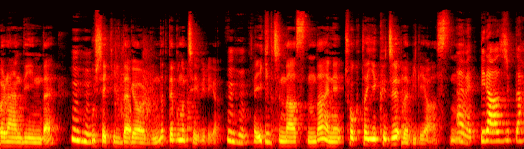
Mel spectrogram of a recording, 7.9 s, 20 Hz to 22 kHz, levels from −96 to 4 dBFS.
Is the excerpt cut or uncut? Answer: cut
